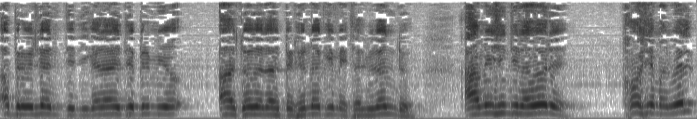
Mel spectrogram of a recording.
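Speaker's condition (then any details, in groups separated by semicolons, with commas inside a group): Down syndrome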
